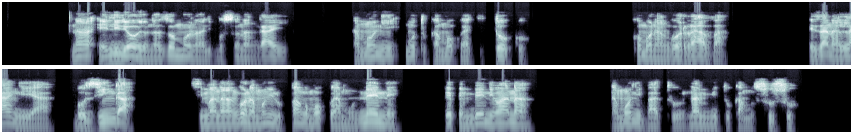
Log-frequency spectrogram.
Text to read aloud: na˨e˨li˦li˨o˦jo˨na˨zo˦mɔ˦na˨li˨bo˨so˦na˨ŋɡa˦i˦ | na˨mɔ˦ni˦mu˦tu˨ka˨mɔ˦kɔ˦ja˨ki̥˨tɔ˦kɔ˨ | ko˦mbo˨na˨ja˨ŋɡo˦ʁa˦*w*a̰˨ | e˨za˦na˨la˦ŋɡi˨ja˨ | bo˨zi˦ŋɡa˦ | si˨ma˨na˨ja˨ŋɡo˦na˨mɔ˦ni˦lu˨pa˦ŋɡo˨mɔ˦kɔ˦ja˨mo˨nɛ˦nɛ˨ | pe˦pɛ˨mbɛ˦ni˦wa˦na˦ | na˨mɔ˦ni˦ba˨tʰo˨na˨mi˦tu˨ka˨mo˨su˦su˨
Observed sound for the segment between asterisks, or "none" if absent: v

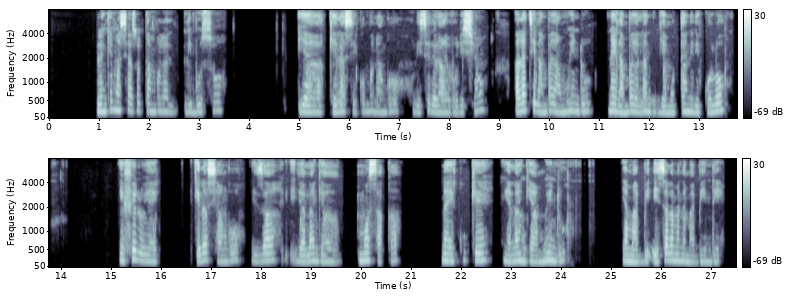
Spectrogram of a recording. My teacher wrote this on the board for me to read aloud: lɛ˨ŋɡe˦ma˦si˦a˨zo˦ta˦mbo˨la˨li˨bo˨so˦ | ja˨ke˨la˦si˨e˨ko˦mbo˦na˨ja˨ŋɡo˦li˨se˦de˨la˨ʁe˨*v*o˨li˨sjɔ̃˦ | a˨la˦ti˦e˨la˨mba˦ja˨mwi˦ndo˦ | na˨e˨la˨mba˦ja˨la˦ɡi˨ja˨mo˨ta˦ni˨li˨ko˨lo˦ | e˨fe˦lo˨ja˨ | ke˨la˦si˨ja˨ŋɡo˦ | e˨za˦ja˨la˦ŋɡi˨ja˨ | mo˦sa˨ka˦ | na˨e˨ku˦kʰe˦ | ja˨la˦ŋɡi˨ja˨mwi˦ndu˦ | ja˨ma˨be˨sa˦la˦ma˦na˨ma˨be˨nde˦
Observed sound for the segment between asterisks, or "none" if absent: v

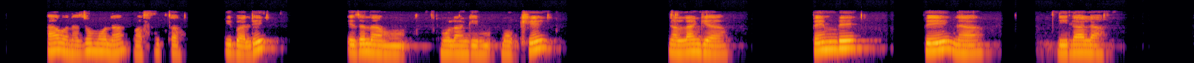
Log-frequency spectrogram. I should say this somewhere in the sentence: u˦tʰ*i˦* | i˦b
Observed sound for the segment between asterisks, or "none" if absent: a˦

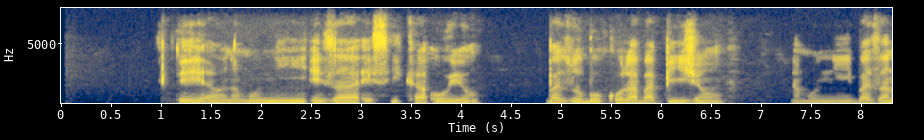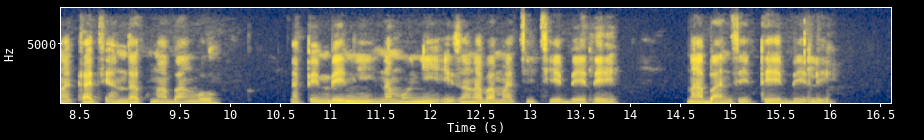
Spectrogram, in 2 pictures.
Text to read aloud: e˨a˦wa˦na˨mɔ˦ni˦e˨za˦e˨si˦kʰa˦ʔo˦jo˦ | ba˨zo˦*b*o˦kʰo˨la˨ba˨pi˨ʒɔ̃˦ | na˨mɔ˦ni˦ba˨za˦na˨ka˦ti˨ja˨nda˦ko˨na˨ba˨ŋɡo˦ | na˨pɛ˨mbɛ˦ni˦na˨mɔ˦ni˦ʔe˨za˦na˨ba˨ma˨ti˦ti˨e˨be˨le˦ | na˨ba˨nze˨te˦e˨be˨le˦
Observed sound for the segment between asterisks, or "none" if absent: b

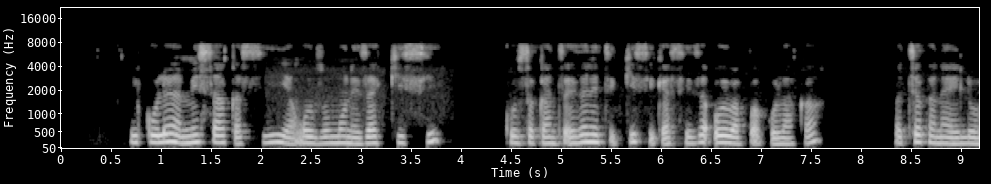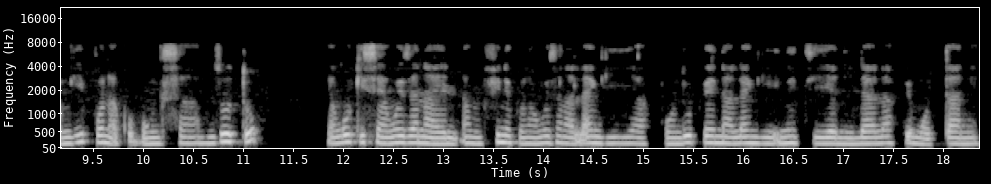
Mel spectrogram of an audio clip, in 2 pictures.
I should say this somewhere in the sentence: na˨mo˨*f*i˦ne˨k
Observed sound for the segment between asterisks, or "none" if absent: f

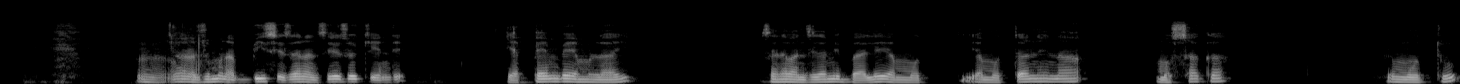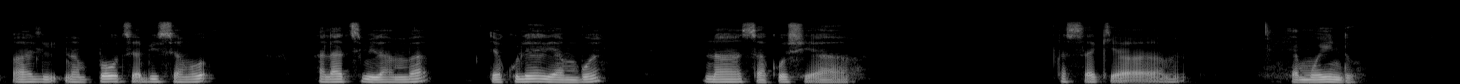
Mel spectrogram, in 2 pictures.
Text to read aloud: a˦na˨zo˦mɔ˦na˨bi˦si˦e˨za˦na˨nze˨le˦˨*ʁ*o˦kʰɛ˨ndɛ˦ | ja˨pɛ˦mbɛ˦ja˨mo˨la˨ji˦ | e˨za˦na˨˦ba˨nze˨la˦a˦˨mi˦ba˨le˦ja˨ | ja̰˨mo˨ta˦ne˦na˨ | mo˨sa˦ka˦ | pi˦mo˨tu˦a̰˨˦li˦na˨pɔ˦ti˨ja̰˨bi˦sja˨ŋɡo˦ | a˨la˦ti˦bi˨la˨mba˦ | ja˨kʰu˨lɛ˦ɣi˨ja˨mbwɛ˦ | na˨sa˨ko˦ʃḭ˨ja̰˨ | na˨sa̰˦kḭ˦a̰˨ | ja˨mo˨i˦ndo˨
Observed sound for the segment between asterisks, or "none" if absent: z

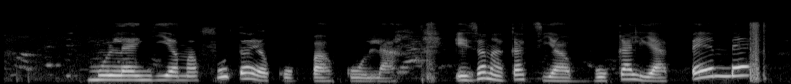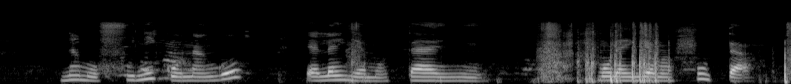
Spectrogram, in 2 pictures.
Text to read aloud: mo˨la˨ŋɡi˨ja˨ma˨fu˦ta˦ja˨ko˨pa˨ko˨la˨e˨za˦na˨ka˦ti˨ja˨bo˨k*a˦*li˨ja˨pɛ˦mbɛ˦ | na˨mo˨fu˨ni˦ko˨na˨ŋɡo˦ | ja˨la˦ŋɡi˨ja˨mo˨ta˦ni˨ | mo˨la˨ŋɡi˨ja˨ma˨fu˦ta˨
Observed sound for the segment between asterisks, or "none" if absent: a˦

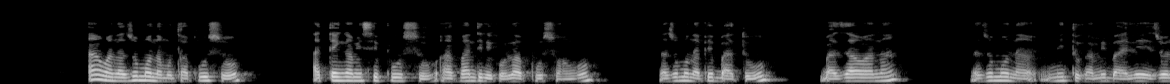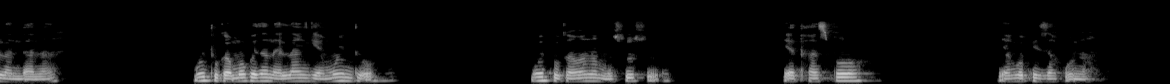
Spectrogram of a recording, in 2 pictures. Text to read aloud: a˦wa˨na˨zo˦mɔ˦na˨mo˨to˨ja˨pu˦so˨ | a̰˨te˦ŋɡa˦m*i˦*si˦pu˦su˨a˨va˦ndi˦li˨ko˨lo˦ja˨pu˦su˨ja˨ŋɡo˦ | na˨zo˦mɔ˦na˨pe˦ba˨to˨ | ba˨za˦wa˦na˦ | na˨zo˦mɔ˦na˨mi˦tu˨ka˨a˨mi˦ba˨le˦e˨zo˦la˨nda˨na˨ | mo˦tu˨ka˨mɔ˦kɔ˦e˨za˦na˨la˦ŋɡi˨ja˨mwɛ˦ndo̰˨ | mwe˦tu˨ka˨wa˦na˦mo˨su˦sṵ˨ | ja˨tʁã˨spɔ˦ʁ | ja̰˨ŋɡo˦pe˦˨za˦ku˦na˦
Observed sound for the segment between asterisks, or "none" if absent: i˦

